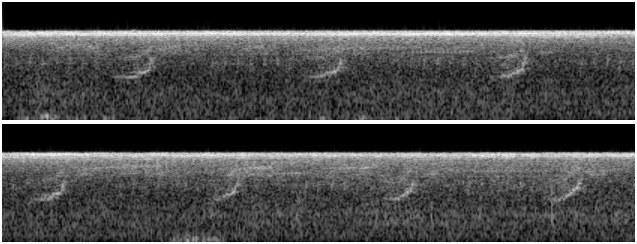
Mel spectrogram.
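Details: Continuous high buzzing drone of a Kaempfer cicada. A short chirp that sweeps up and down repeats about once a second over it, and there are faint low bumps.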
